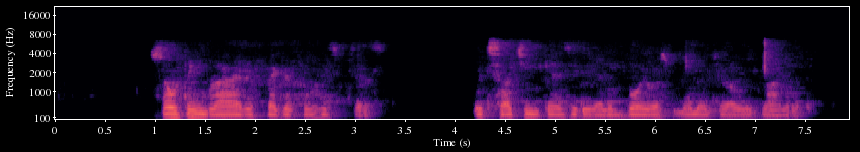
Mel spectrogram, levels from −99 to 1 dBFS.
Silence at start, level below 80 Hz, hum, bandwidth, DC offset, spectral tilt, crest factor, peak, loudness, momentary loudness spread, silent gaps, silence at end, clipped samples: 0.95 s; -82 dBFS; none; 6.8 kHz; under 0.1%; -6 dB/octave; 22 dB; -18 dBFS; -40 LUFS; 15 LU; 3.45-4.18 s; 0.4 s; under 0.1%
